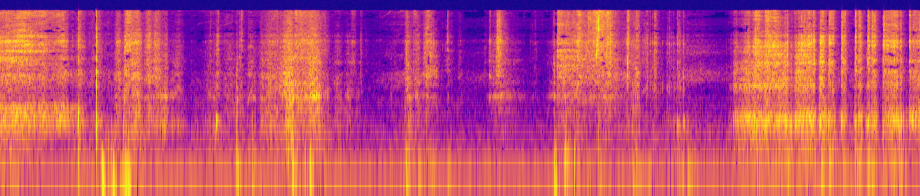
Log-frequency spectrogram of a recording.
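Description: A felt-tip marker is drawn in repeated strokes over a solid white polystyrene foam mannequin head, adding hair lines across the grainy bead surface. Bursts of dry, bright scratching alternate with quieter pauses, and a faint low hum sits underneath.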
